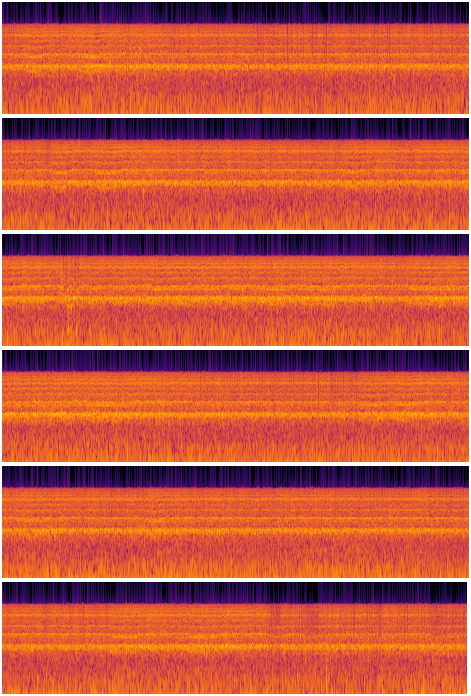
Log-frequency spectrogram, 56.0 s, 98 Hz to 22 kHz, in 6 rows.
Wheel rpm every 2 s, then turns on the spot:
230, 230, 230, 230, 230, 230, 230, 230, 230, 230, 230, 220, 220, 220, 210, 220, 230, 230, 220, 230, 230, 230, 230, 240, 230, 220, 230, 230.
none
